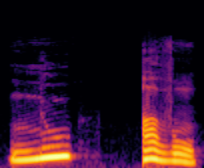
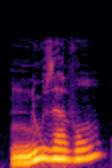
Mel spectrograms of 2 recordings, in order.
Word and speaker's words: nous avons: and then practical reasons, we will make this little link between the two, and we will get nous avons.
